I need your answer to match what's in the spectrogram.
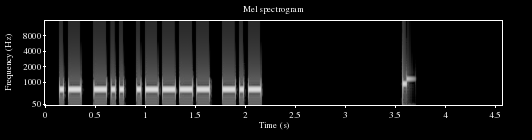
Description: Morse code, heard as a keyed tone, about 28 wpm, 700 Hz. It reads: AD1K
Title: USA Callsign DE Callsign - 4 Characters - 28wpm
